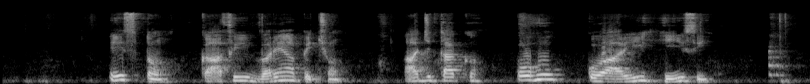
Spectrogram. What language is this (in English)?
Punjabi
